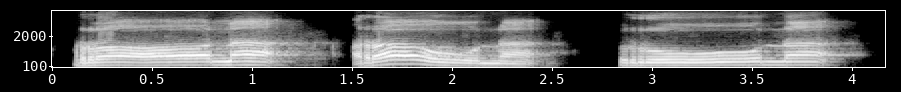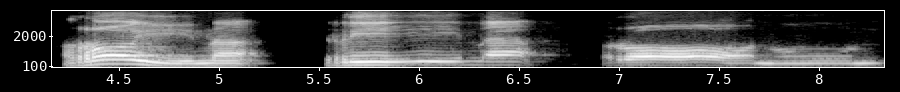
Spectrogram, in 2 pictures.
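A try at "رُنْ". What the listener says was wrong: Ro. Jangan panjang. Awas, hati-hati. Jangan. Ronun. Jangan. Yang panjang cuma ronnya doang. Ronun. Ronun. jangan panjang, kecuali nanti dihenti. Kalau dilaguin juga bukan begitu. Nih, kalau dilaguin ujungnya gini. Rona rona rong rona rona rona rona rona ron gitu.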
